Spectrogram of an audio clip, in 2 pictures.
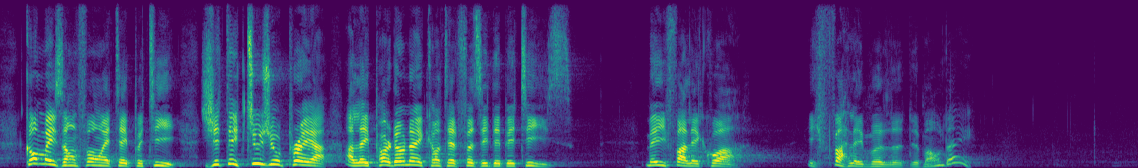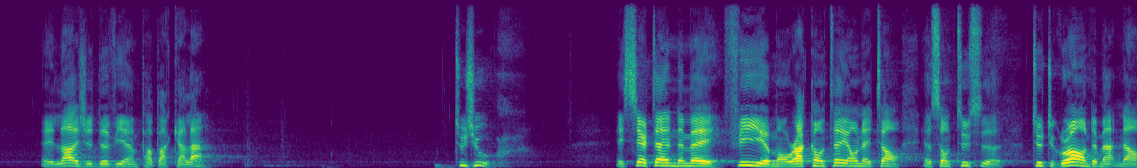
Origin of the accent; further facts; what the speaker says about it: United States; accent: American; French is a second language; Je suis américain d'accent, mais français du cœur, donc c'est notre pays.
